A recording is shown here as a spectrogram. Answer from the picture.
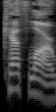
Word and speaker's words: Keflar: His roommate's name was Keflar, pronounced Keflar with emphasis on the first syllable.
